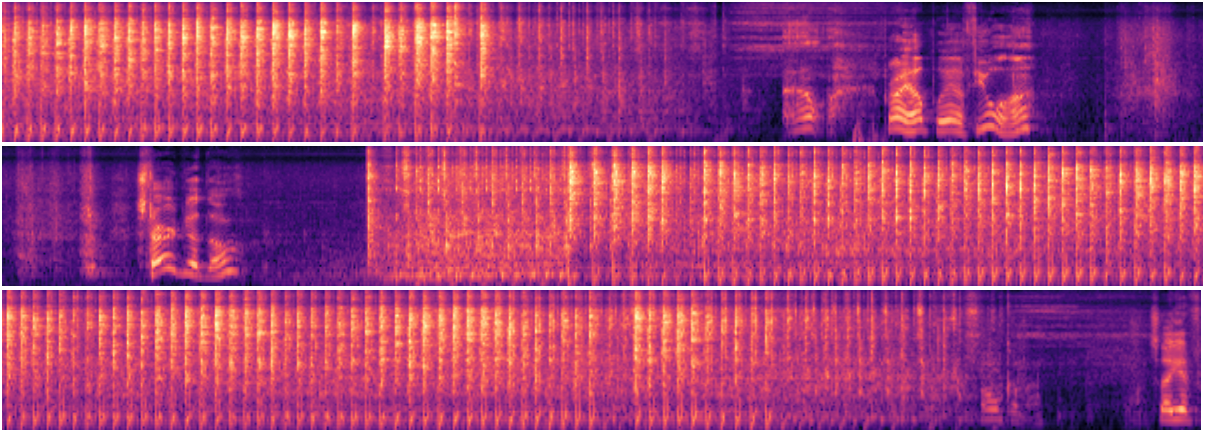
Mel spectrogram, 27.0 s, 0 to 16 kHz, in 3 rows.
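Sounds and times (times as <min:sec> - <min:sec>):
small engine running: 0:00.0 - 0:05.5, 0:11.1 - 0:25.6.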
